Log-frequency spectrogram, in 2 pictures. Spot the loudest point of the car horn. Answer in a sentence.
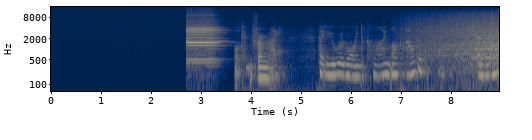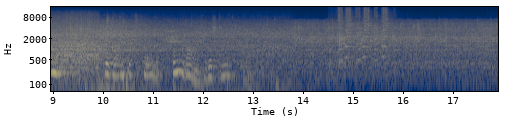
The loudest moment of the car horn is at 3 seconds.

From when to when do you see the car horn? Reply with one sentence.
The car horn can be heard from 2.6 to 3.4 s, from 8.3 to 9.4 s and from 14.5 to 15.8 s.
